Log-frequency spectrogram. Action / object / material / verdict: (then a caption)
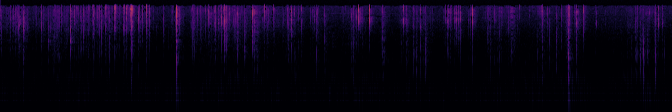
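shake / plastic zip bag holding a microfiber cloth / plastic / none. Fingers squeeze and handle a clear plastic zip bag with a folded green microfiber cloth inside, holding it flat and lifting it in the hands. The result is a quiet, continuous run of bright, crisp crinkles and sharp crackling snaps that stop almost instantly, with little low-end weight.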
